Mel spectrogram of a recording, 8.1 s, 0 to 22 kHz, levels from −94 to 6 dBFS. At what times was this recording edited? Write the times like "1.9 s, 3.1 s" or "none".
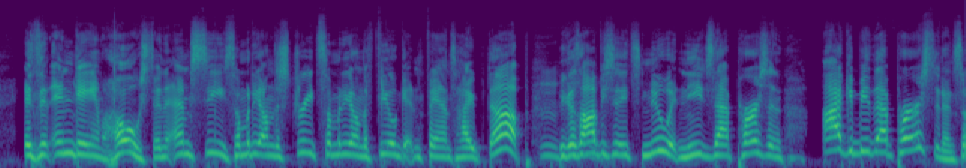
none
